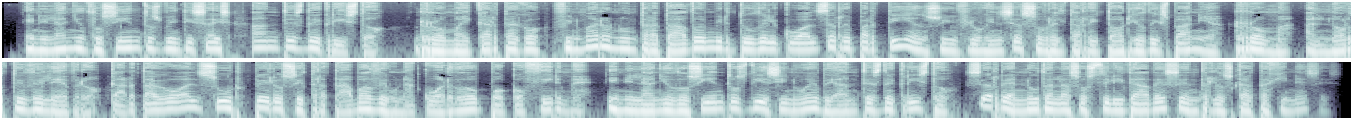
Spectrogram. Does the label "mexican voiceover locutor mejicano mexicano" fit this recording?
Yes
